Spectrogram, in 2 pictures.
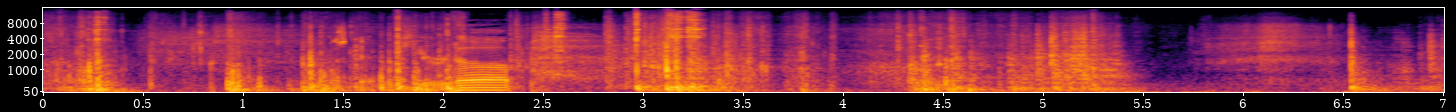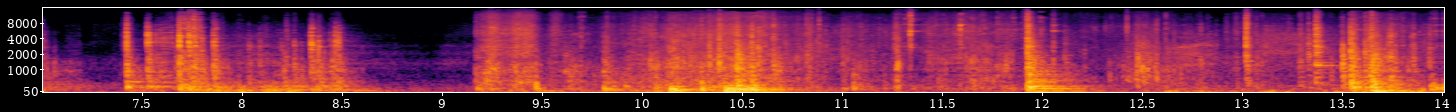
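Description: Tools rattle and clink as they are moved about.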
